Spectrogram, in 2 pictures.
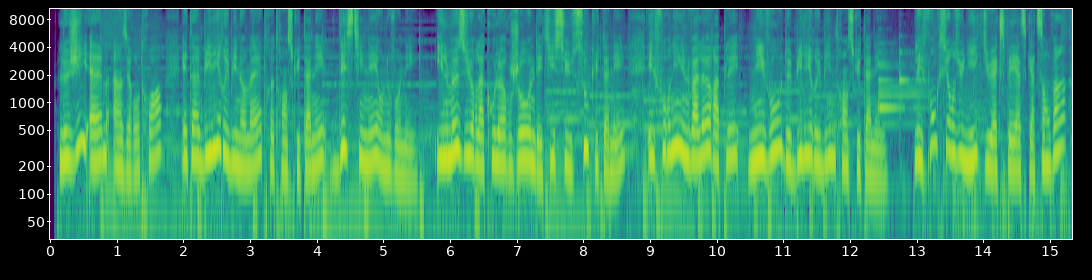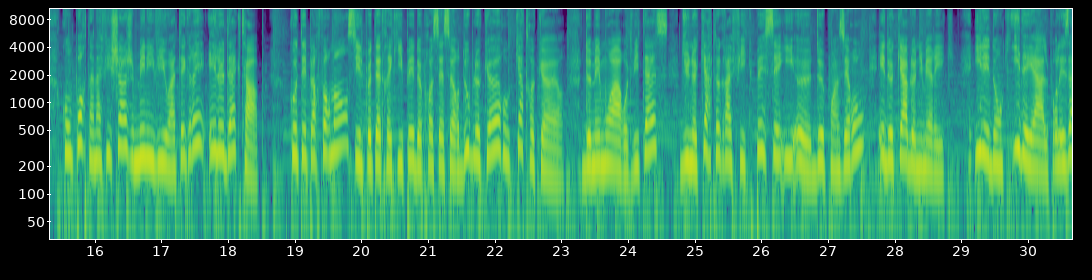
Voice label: french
